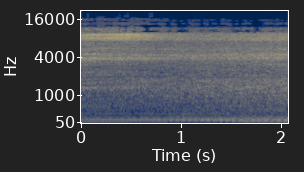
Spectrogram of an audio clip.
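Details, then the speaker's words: 1985 Chevrolet Corvette C4, sat about 2–2.5 years, idling and steaming from spilled fuel: a loud constant hiss over a low steady idle, a massive air leak up front. "still steaming a little bit up here guys it sounds not that bad besides the massive air leak up front"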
